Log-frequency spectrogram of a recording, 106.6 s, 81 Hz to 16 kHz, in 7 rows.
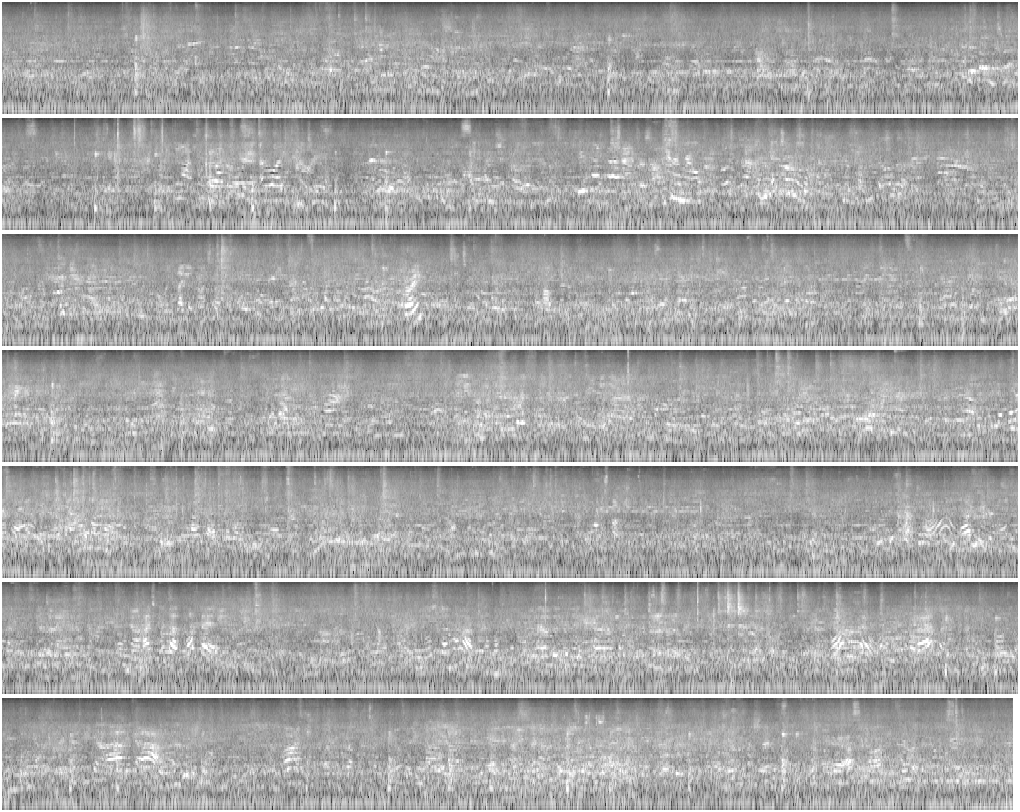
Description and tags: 140802 Greenwich FoodMarket R
4ch surround recording of a food market situated in a closed arcade area in Greenwich/England. A hubbub of voices can be heard, many people walking by, talking and purchasing or trying diverse food on offer.
Recording was conducted with a Zoom H2.
These are the REAR channels of a 4ch surround recording, mics set to 120° dispersion.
